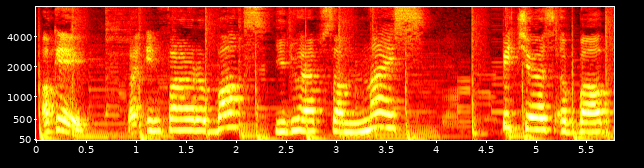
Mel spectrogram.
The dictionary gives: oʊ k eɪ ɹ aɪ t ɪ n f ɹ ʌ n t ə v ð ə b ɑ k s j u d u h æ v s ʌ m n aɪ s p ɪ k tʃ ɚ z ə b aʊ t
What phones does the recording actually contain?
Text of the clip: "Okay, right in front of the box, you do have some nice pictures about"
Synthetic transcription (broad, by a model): oʊ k eɪ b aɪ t ɪ n f ɑ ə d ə b ɑ k s j u d u h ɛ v s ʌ m n aɪ s p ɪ k tʃ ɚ s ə b aʊ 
